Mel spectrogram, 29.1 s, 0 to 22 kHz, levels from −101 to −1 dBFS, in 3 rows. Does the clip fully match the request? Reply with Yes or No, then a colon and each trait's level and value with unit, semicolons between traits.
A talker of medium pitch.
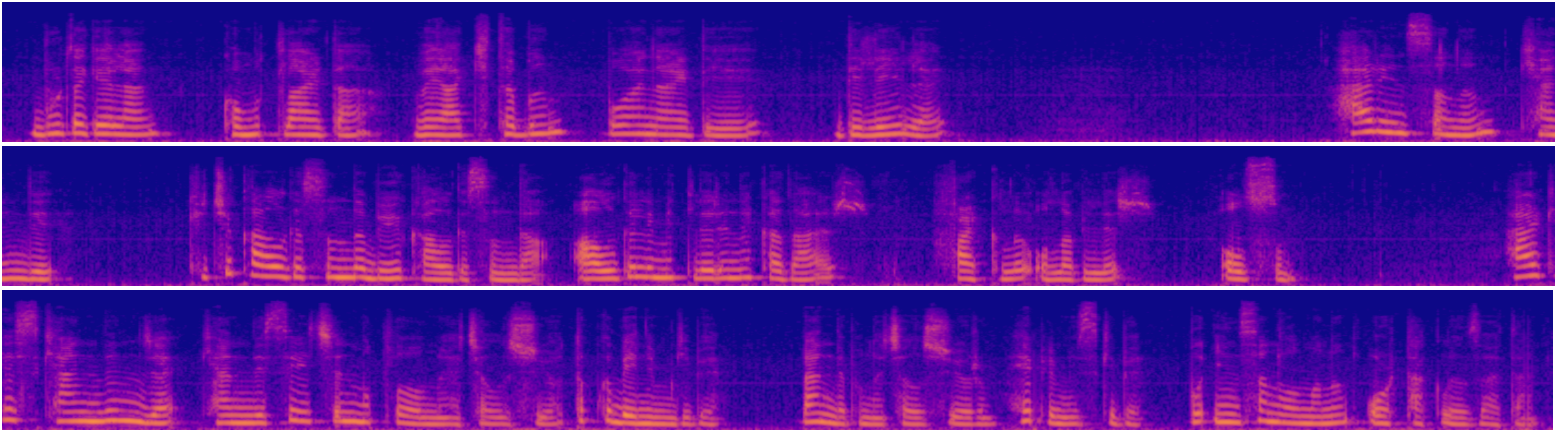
No: high, 220 Hz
